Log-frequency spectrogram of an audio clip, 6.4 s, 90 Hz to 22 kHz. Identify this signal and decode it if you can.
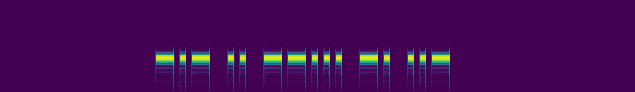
Morse code, heard as a keyed tone, about 20 wpm, 700 Hz. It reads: KI7NU
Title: USA Call Signs - 5 Characters - Repeated 3x - 20wpm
